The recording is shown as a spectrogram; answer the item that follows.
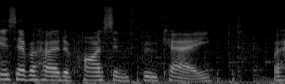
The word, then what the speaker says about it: Bucket: Um, so if anybody has ever heard of Hyin Bouquet, but her name is actually spelled bucket, but she pronounced it as bouquet.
